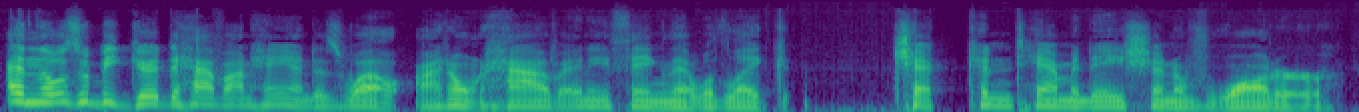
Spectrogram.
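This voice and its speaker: A woman's voice: low-pitched, lively intonation, moderate pace, no room sound. Casual woman podcast host, close dry sound. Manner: informal, slangy, interjecting.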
